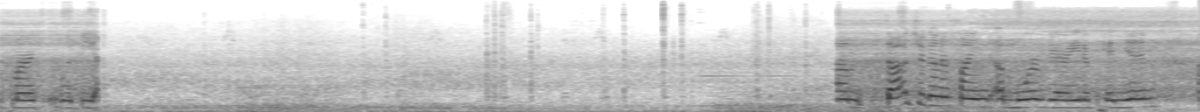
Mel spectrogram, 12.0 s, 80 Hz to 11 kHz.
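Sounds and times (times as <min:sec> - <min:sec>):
speaker hum and hiss: 0:00.0 - 0:01.1, 0:08.0 - 0:12.0.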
